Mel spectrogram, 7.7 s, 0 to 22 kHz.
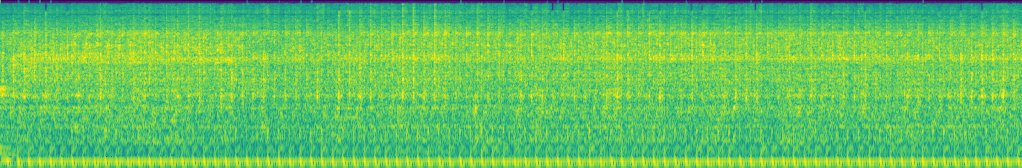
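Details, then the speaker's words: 2013 Royal Enfield Classic 500, first start after an engine strip-down to remove a stray M5 bolt: thumping idle with a sharp, even clatter about three times a second on top, and more shaking than before. Owner wonders whether rockers or pushrods; cause unconfirmed. "Anyone know what that noise is? Is it um rockers, push rods? Something else?"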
